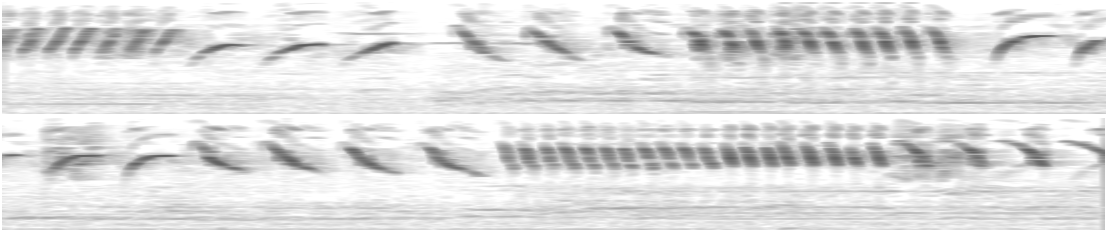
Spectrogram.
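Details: Canary delivering riwikan-style song: rapid high trills alternate with runs of sharp downward-sweeping whistled notes, singing continuously throughout with barely a pause, steady low background hum.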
